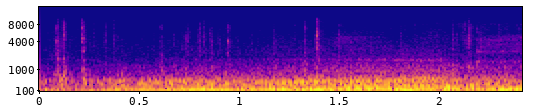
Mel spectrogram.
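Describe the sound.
Steady low rumble of a car engine as it drives out of a workplace car park, a continuous mid-level drone with a few faint ticks on top.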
